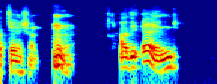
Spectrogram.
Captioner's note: clears throat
